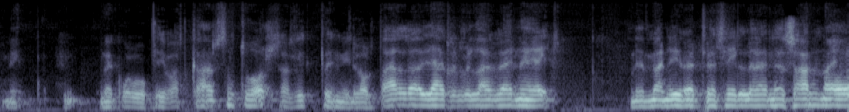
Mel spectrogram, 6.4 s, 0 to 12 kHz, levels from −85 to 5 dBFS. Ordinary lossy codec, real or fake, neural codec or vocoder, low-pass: none; fake; codec, 24 kHz, 1.5 kbps, HILCodec; none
